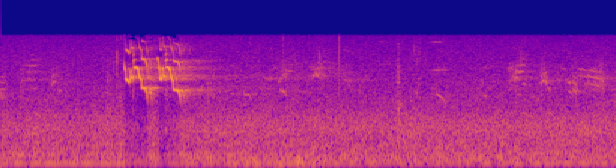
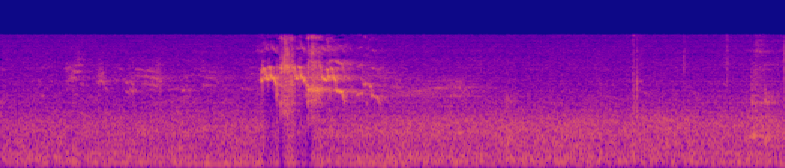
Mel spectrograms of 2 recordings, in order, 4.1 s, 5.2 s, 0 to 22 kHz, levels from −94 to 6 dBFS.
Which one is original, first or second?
first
